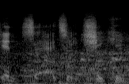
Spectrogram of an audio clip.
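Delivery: whispered insult. Retold or imitated. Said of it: "I just said".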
